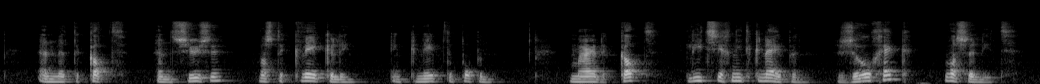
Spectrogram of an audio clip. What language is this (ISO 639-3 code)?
nld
